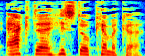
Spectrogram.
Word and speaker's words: Acta Histochemica: and Acta Histochemica. I may have mispronounced that one. We'll find out later. – Oh, you did fine with that.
